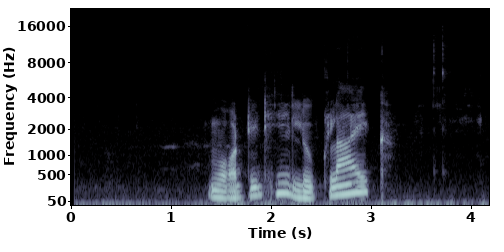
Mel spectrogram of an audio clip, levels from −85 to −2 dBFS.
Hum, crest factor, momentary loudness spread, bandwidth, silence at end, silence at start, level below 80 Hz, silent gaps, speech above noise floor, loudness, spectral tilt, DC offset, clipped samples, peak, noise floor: none; 18 dB; 10 LU; 11 kHz; 0.05 s; 0.35 s; -52 dBFS; none; 27 dB; -27 LUFS; -9 dB/octave; under 0.1%; under 0.1%; -12 dBFS; -53 dBFS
